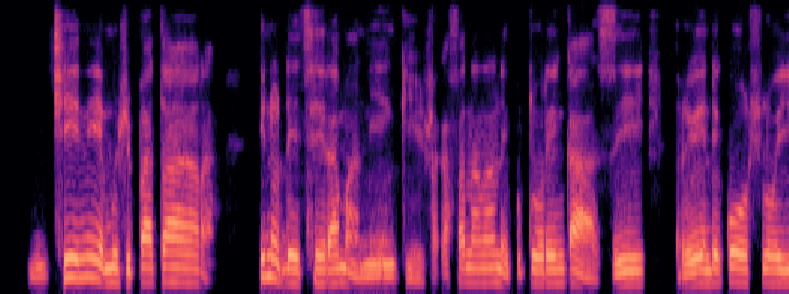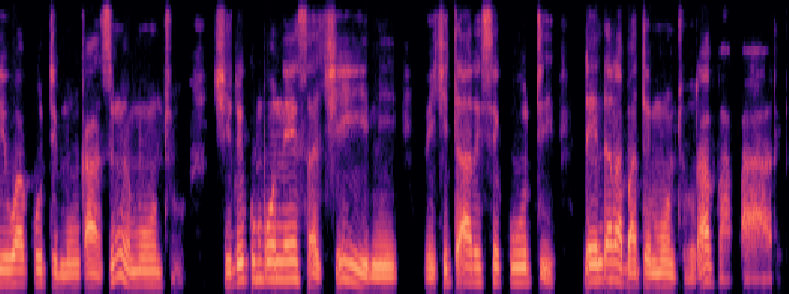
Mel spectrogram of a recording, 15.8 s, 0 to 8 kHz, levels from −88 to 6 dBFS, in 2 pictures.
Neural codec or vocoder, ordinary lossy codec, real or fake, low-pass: codec, 16 kHz, 8 kbps, FreqCodec, larger model; Opus, 24 kbps; fake; 7.2 kHz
